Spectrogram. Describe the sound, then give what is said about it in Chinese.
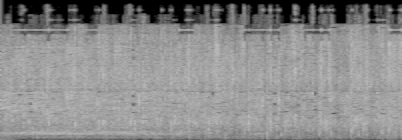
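Audience applause at a live stage show, loud and sustained clapping from a large crowd that keeps a dense, steady texture for the whole stretch. “反正鼓掌的都发财，不鼓掌的什么都没有啊。”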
